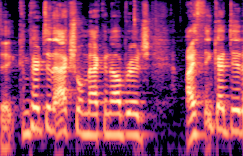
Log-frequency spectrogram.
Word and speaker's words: Mackinac: actually spelled like this, like Mackinac, but it's pronounced Mackinac.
